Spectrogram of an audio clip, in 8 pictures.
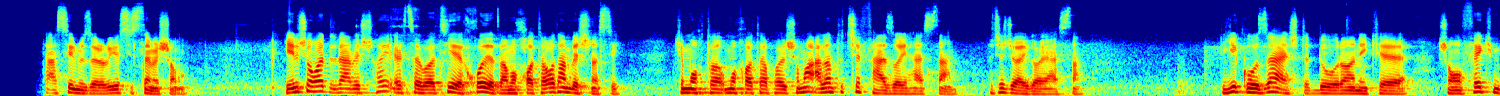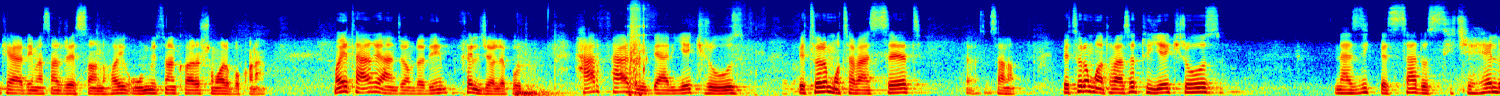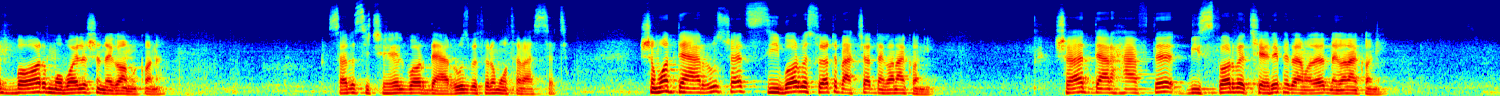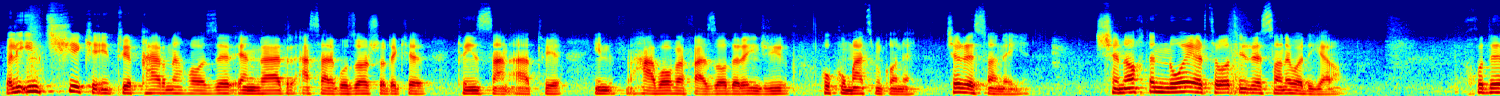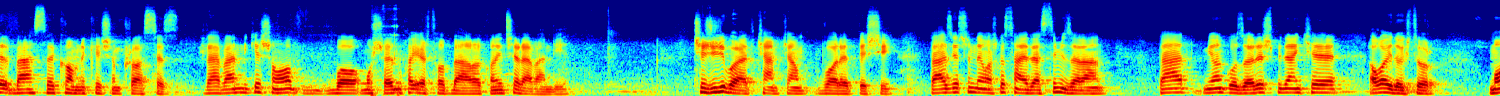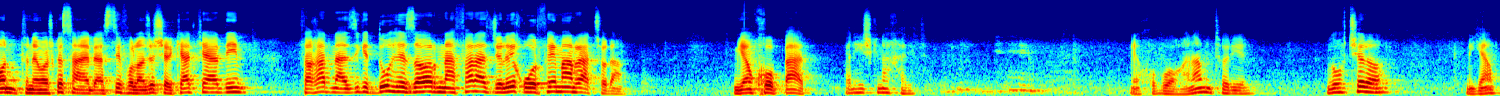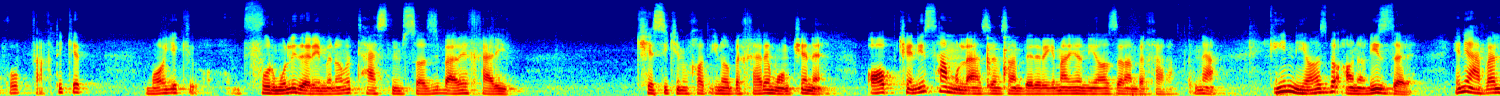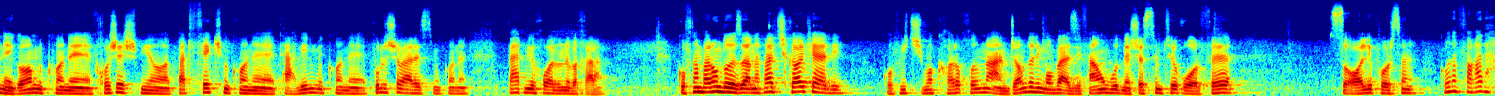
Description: فایل صوتی دوره ی بازاریابی و برندسازی در صنایع دستی و محصولات فرهنگی برای مدیران، مسئولین و پرسنل س...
